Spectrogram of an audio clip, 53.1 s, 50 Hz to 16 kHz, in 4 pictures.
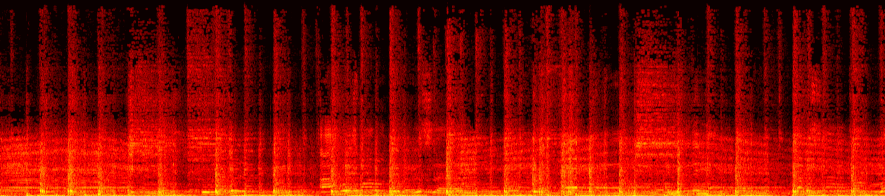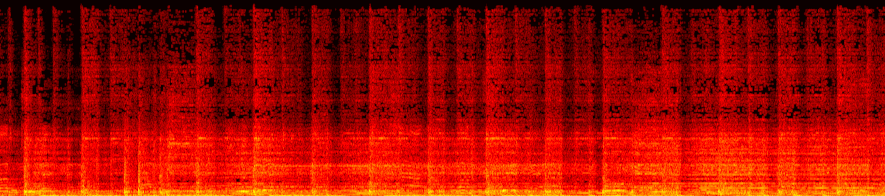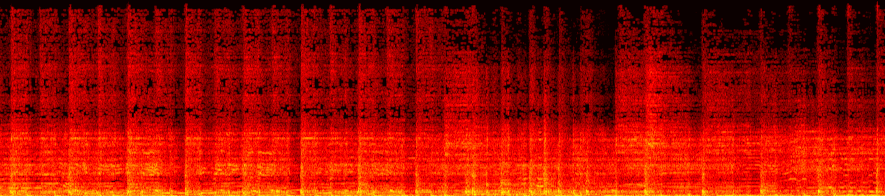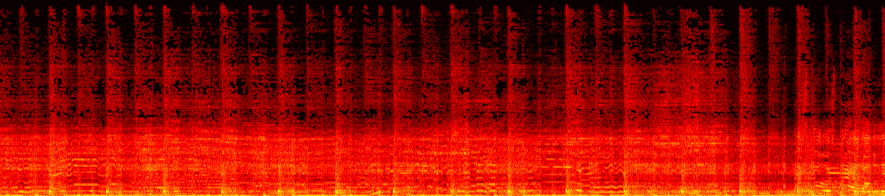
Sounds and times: Music: 0.0s - 53.1s
Singing: 11.8s - 32.6s.

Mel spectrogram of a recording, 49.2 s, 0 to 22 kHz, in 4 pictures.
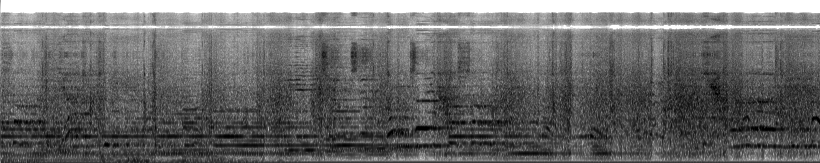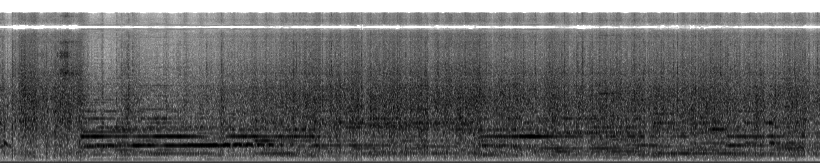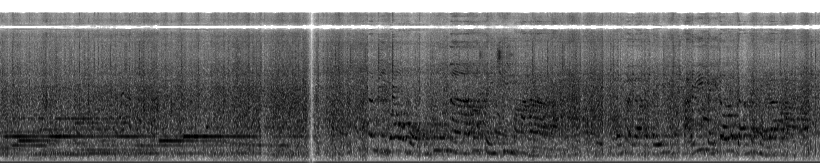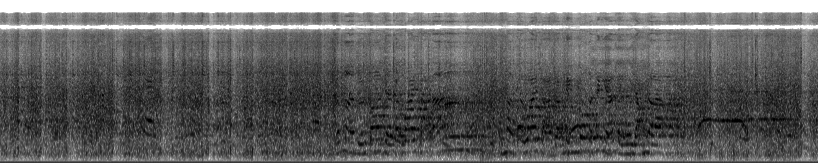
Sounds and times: Music: 0.0s - 49.1s.

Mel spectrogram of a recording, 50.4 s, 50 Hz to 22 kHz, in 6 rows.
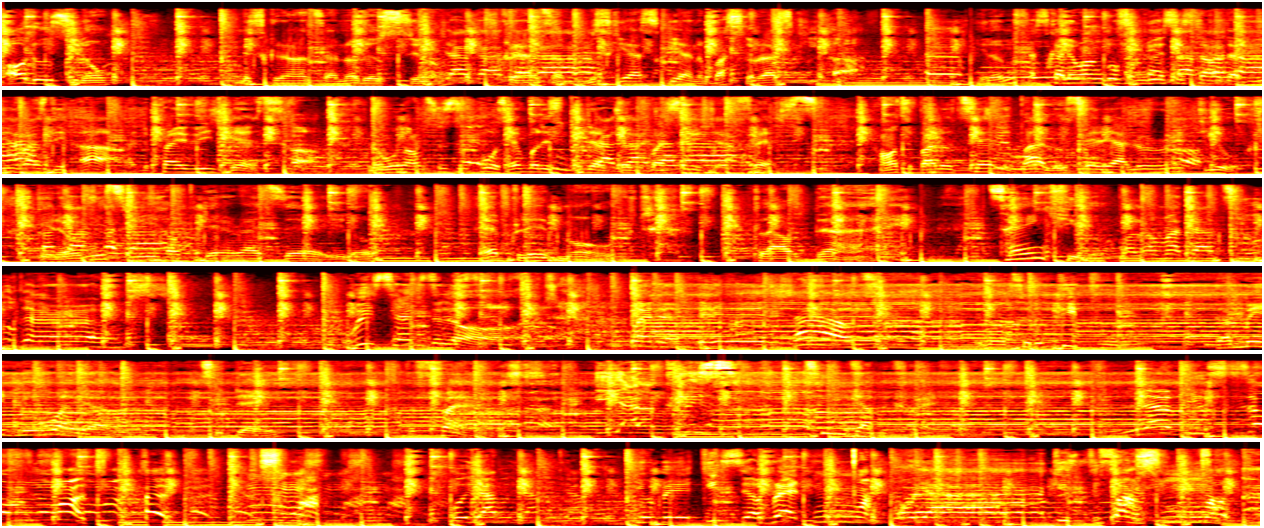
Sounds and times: Afrobeat: 0.0s - 50.3s.

